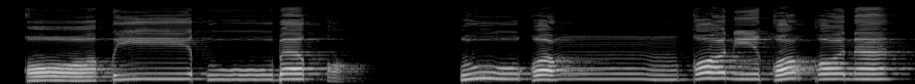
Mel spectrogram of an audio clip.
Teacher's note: Setelah itu ada suara yang naik ke langit-langit kita. Jadi dia punya sifat isti'la. Kemudian ketika sukun ada pantulan yang terasa, namanya qalqalah.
